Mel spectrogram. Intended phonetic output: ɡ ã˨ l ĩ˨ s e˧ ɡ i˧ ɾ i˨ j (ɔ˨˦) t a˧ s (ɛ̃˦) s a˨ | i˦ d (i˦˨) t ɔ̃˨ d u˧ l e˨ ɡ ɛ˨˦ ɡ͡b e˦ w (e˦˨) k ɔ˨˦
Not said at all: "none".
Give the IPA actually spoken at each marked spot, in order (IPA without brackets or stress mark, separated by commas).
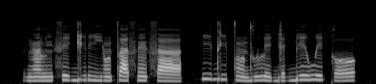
ɔ̃˨˦, ɛ̃˧, i˧, e˦˨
